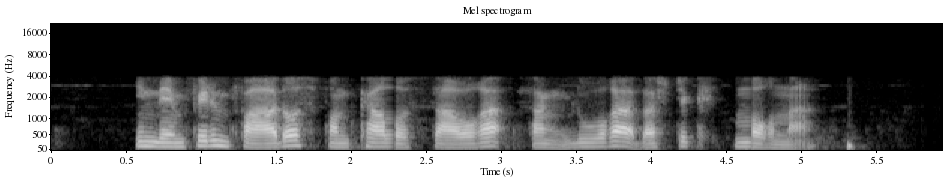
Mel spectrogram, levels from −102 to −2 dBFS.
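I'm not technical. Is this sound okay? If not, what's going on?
No. At 2.24 to 2.30 s and again at 4.64 to 4.68 s the speech briefly holds on a slightly buzzy tone. This is packet loss with pitch repetition: small chunks of audio went missing, and the receiver covered each 60 ms and 40 ms gap by repeating the last bit of voice.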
